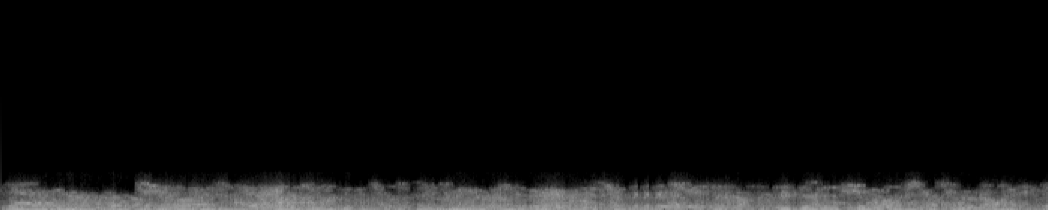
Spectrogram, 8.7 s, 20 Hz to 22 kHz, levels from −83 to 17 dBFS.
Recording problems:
garbled, watery; badly; nothing above 3 kHz
chatter from many people; very loud; throughout; 4 dB above the speech
audio stuttering; at 5 s

